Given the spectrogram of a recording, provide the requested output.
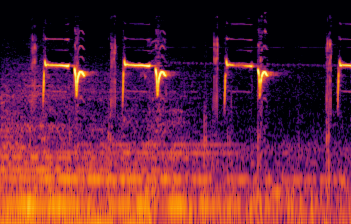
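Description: A prinia sings short phrases: a sharp click, then a high, flat, thin whistle that ends in a quick dip. The phrases repeat about once a second at an unhurried pace.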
